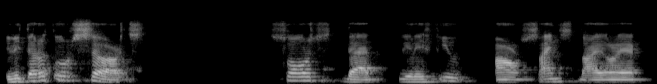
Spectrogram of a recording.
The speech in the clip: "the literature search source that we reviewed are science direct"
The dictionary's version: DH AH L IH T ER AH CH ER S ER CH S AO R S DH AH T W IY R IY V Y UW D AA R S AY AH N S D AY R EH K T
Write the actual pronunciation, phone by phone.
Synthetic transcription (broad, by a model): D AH L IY T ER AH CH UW S ER CH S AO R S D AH T W IY R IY F Y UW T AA W S AY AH N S D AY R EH K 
